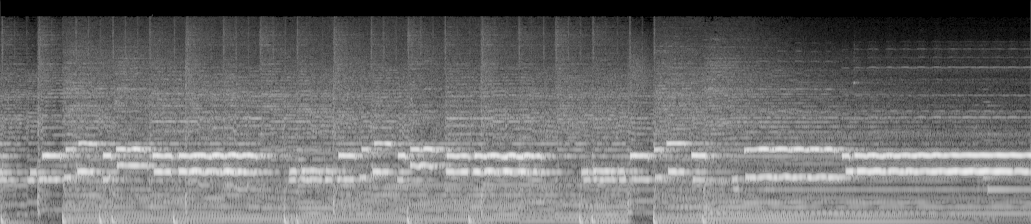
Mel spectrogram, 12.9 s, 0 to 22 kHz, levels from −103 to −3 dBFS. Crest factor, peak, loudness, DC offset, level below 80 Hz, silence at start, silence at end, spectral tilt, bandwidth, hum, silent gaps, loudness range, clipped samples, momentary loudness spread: 12 dB; -4 dBFS; -17 LUFS; under 0.1%; -38 dBFS; 0 s; 0 s; -4 dB/octave; 15.5 kHz; none; none; 3 LU; under 0.1%; 9 LU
